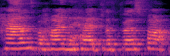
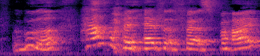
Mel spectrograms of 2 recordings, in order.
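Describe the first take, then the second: First: Said in the usual way. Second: Laughing through a correction. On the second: Real, not acted. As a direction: giggle mid-sentence at own slip.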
